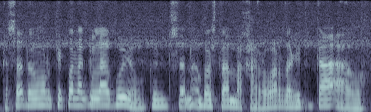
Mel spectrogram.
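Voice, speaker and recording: A man acting an easygoing villager in an Ilocano radio drama, with an Ilocano accent and a creaky voice. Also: sits high, brisk. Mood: casual, curious. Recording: steady background noise.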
